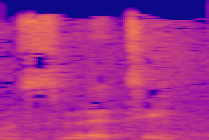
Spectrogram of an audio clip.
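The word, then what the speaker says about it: smṛti: In Sanskrit, smriti, the R with a dot under is pronounced as if there's an I after the R, so smriti.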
